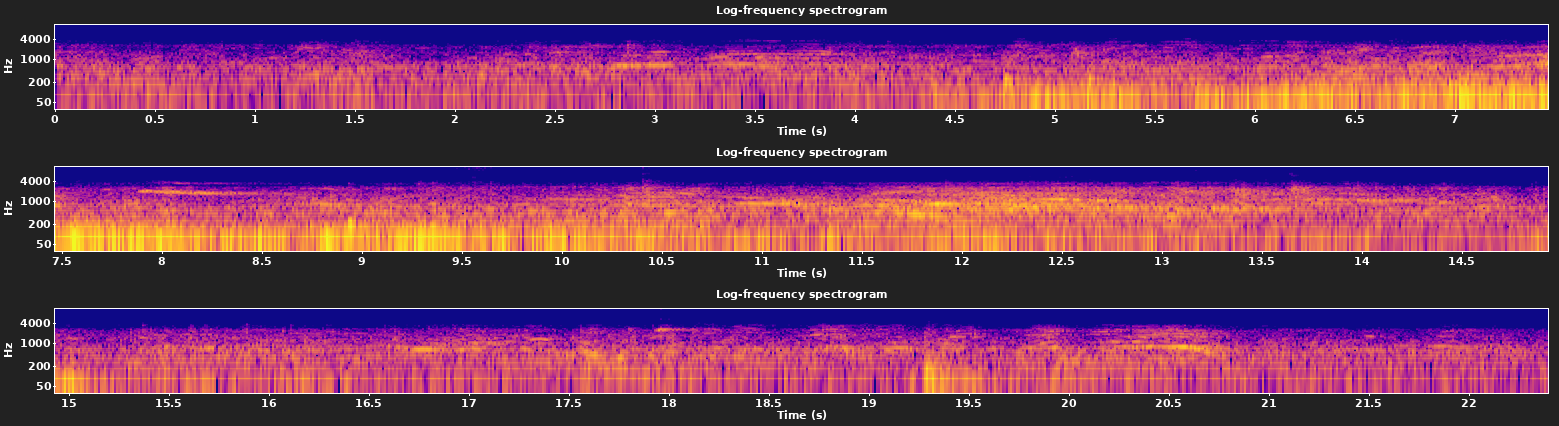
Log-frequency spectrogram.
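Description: Adult men among nearby spectators shout and cheer outdoors.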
